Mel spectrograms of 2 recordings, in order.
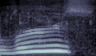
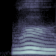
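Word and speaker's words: roux: And I just want it to be like hot enough that it's r without the x. Yes. Um, it's spelled with an X, but I don't think the X is pronounced when people say R.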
